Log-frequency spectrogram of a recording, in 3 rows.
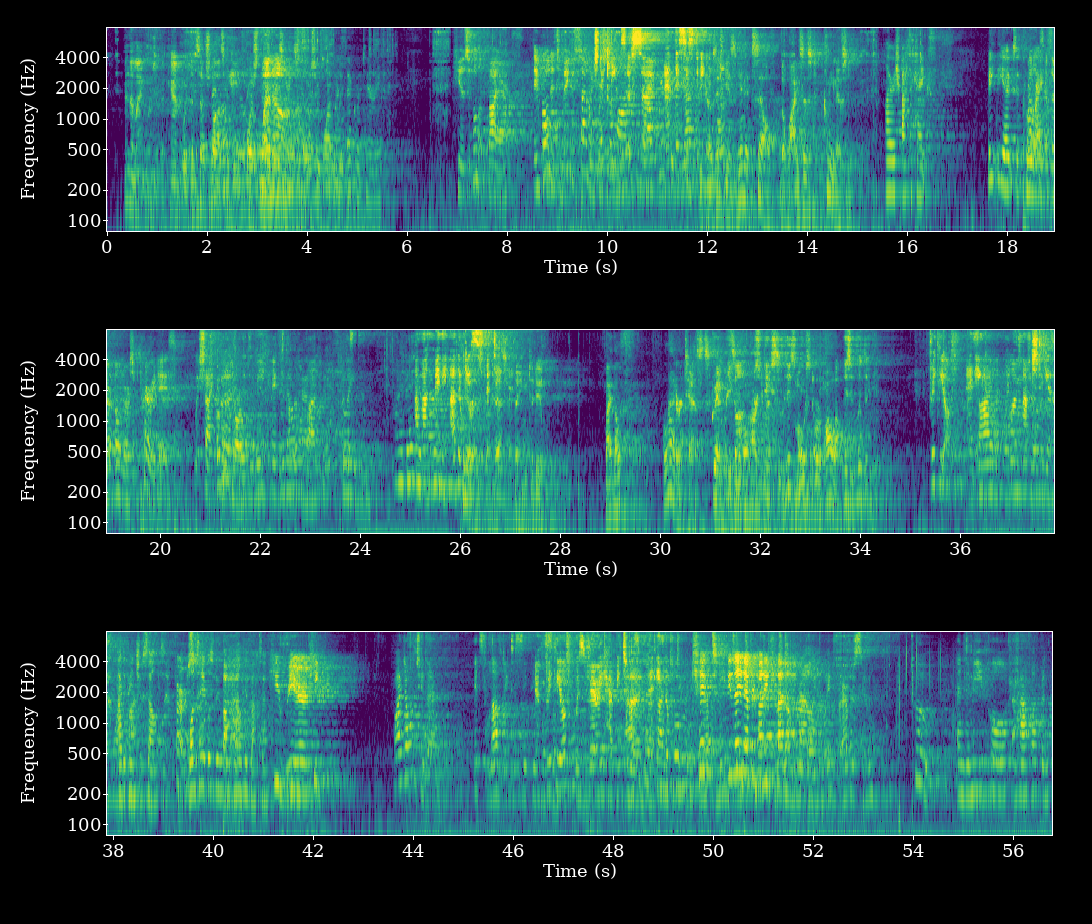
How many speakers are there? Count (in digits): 9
